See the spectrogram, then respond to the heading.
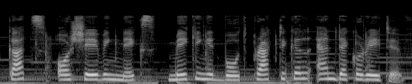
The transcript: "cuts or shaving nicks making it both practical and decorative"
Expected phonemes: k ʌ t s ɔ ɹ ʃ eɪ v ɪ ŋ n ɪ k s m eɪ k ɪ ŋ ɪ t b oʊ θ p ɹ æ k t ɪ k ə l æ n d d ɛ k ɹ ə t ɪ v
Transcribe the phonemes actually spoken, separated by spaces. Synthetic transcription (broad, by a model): k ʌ t s ɔ ɹ ʃ eɪ v ɪ ŋ n ɪ k s m eɪ k ɪ ŋ ɪ t b oʊ t p ɹ æ k t ɪ k ə l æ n d d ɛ k ɹ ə t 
